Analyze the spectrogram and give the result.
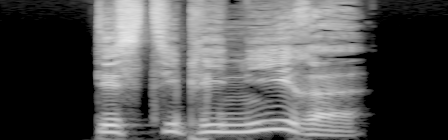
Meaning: inflection of disziplinieren: 1. first-person singular present 2. singular imperative 3. first/third-person singular subjunctive I
- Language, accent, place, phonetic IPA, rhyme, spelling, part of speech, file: German, Germany, Berlin, [dɪst͡sipliˈniːʁə], -iːʁə, diszipliniere, verb, De-diszipliniere.ogg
